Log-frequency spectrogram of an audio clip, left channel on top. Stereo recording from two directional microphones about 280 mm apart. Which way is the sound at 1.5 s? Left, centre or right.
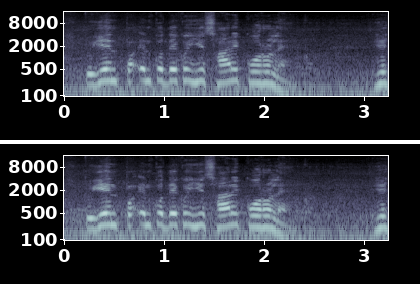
Centre.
